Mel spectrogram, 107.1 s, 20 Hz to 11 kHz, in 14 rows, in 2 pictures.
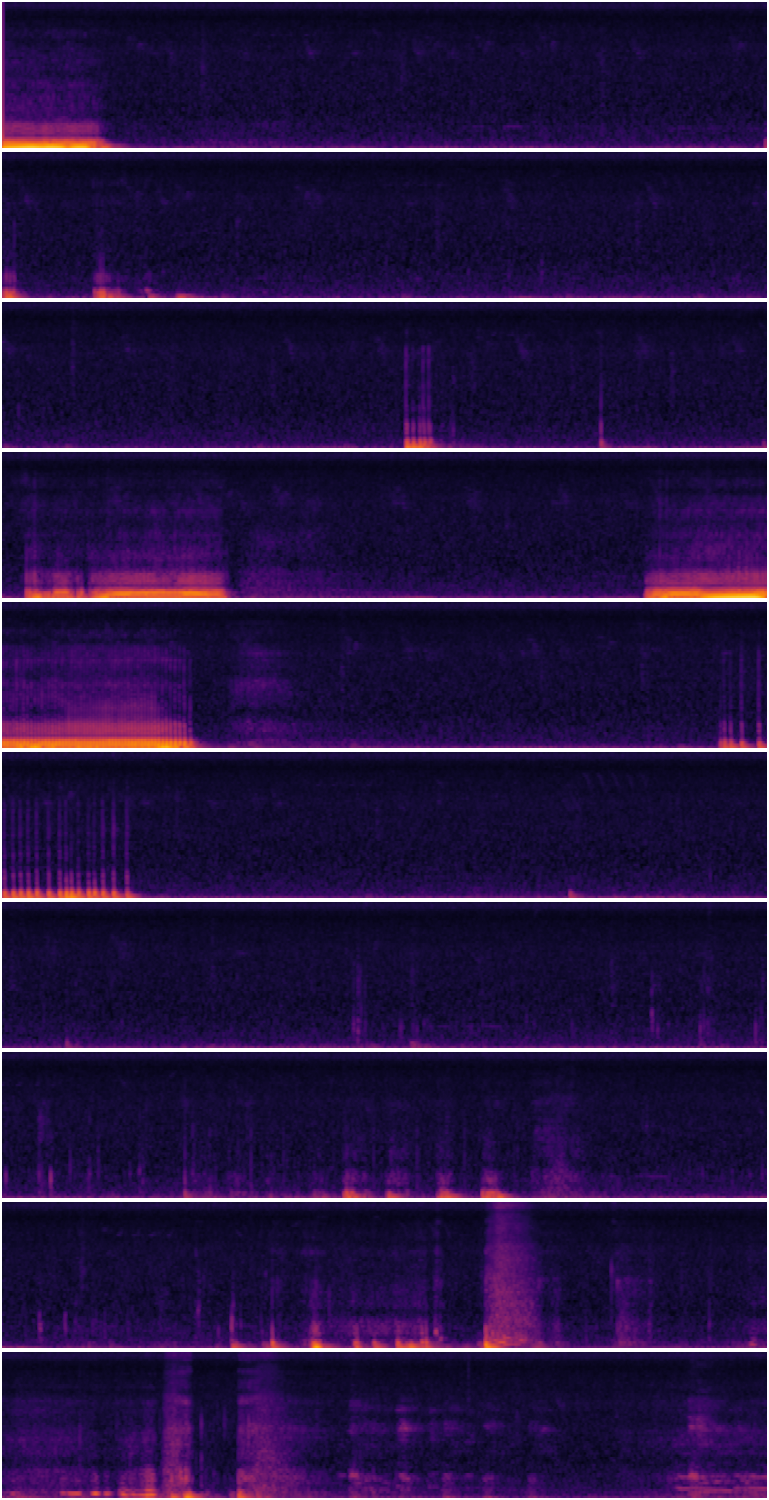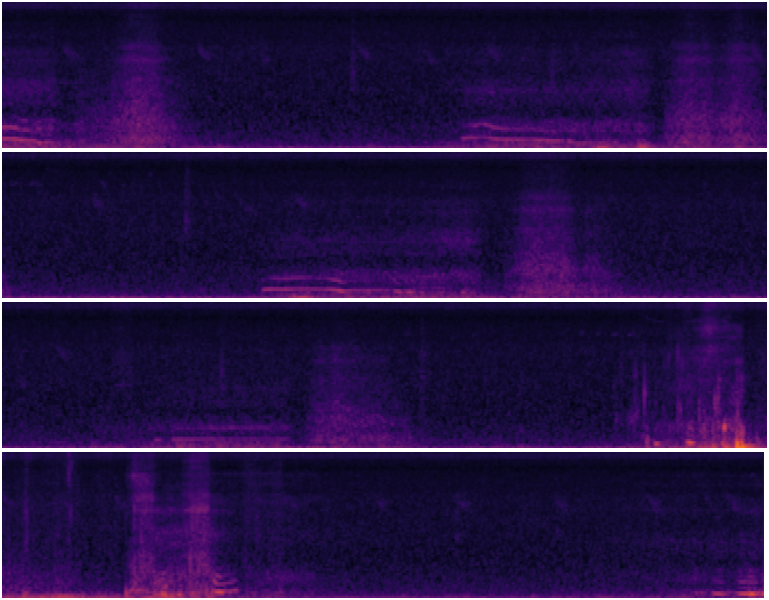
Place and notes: Podge ... the bull mastiff ... sleeping ... snoring ... again ... integral LS 14 mics ... she was seriously distressed ... we thought she might not return from the vets ... she's back with her family and none the worse ... rumble on old girl ... sadly Podge passed away ... 2019/12/28 ... an old and gentle lady ...
Helperthorpe, Malton, UK, 1 July 2019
